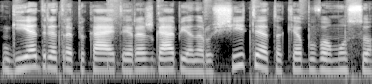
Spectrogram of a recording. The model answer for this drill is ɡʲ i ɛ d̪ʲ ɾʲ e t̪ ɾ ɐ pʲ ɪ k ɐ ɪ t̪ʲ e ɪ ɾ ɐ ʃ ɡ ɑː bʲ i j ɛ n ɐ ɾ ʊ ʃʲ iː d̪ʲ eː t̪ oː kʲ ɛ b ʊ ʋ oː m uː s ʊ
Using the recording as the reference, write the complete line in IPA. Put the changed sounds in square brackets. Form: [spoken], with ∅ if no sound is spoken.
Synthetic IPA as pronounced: ɡʲ i ɛ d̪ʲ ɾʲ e t̪ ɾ ɐ pʲ ɪ k ɐ ɪ t̪ʲ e ɪ ɾ ɐ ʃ ɡ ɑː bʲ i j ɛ n ɐ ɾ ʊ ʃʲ iː [t̪ʲ] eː t̪ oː kʲ ɛ b ʊ ʋ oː m uː s ʊ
